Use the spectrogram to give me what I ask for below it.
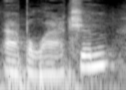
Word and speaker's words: Appalachian: I mean, I've only recently discovered that it's actually pronounced Appalachian. And that's going to be a hard bit of pre-programming to turn off in that way.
